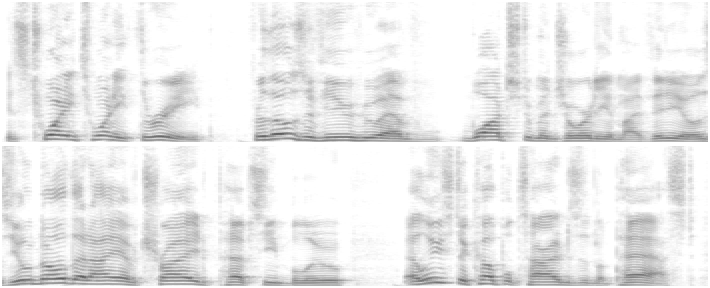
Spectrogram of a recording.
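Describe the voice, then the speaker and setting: A man's voice: fairly high pitch, normal speed. A man in his thirties, stuffed up from a cold, chatting casually through a soda review at his desk at home. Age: 30s. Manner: chatty and animated, acts out quoted voices. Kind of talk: casual product review vlog. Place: home room with shelves of soda cans. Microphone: camera at desk distance.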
